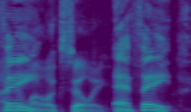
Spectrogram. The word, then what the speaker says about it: F8: F8, pronounced Fate.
